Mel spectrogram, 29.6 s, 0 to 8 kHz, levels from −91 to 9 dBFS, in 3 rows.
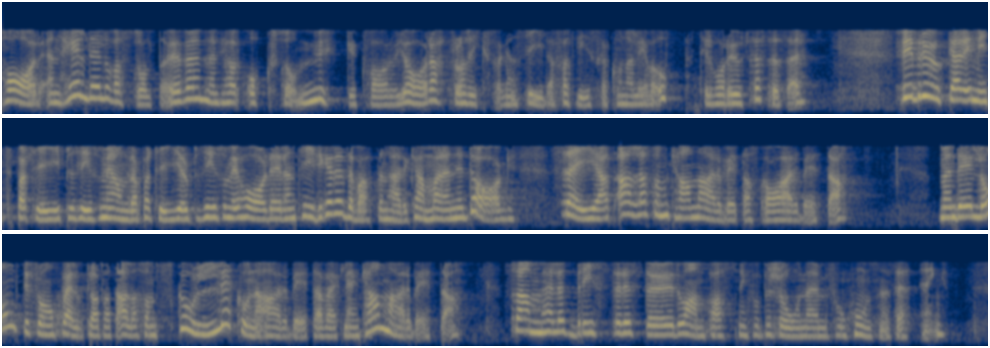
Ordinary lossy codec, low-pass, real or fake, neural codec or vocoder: AAC, 16 kbps; 7.2 kHz; real; none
